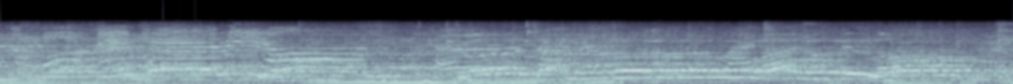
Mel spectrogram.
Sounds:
male singing, female singing, music

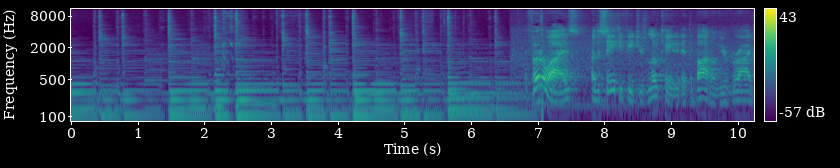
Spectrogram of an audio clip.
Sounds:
music, speech

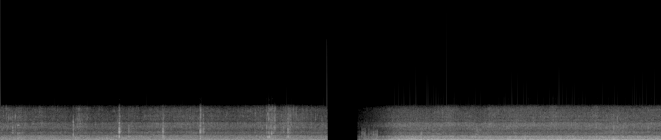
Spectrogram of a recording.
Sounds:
water vehicle, vehicle, speedboat acceleration, speedboat

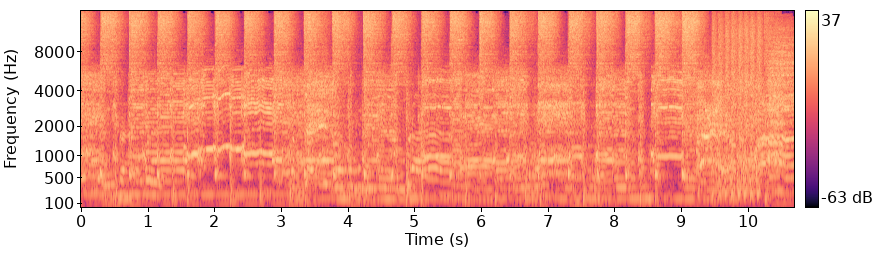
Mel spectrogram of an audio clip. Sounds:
guitar, musical instrument, plucked string instrument, electric guitar, strum, music

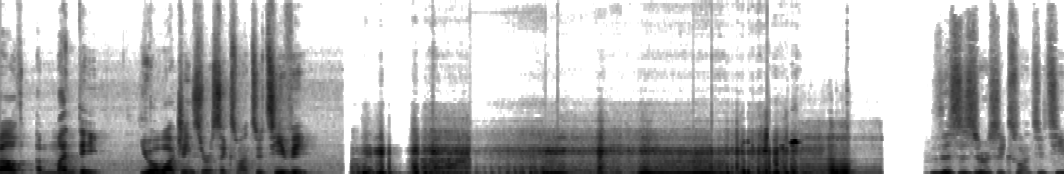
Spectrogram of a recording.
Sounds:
speech, radio

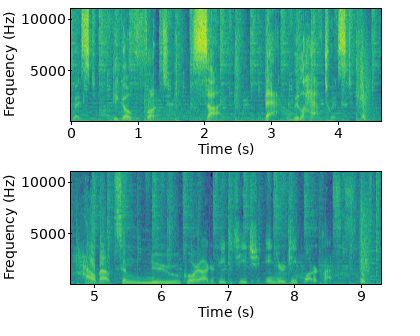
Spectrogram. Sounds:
music, speech

